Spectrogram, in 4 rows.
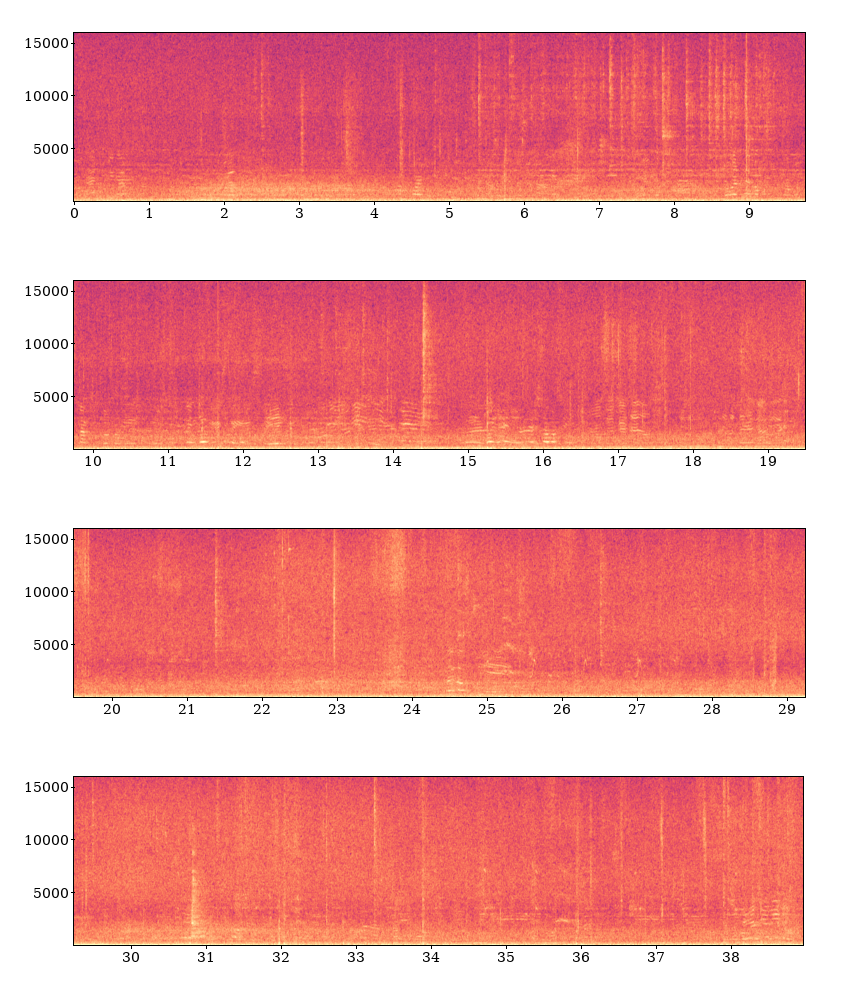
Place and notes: P.º de Los Quetzales, San Isidro, León, Gto., Mexico - A Wednesday afternoon at San Isidro Park.
I made this recording on August 25th, 2021, at 7:11 p.m.
I used a Tascam DR-05X with its built-in microphones and a Tascam WS-11 windshield.
Original Recording:
Type: Stereo
Un miércoles por la tarde en el Parque San Isidro.
Esta grabación la hice el 25 de agosto de 2021 a las 19:11 horas.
